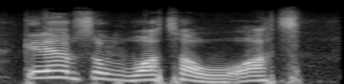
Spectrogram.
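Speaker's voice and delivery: put-on British accent. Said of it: "galing siya sa British accent na word na water".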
